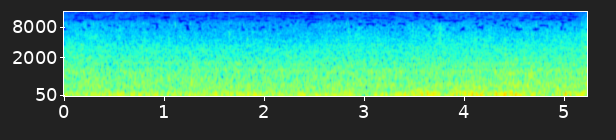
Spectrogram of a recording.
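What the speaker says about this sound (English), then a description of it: "Sailing up the river, we now see the tug FELIX" Tug FELIX on the River Thames near Gravesend and Tilbury, heard as a steady low rumble with water wash and heavy wind buffeting the microphone, with no voices.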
